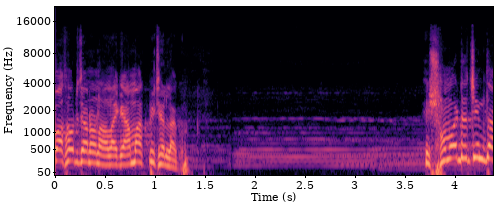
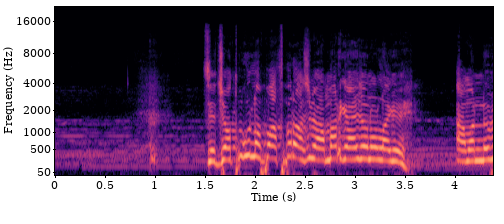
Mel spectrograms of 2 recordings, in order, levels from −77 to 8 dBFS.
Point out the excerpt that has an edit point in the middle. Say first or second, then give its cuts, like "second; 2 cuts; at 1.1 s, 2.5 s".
first; 2 cuts; at 1.7 s, 3.7 s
